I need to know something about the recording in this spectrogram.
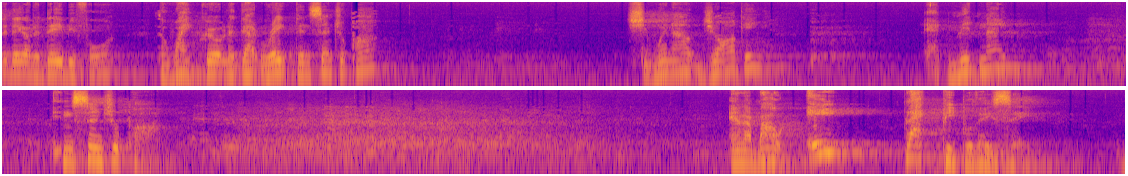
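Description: A middle-aged man speaks forcefully into a microphone, heard through a loudspeaker, with long pauses between phrases.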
